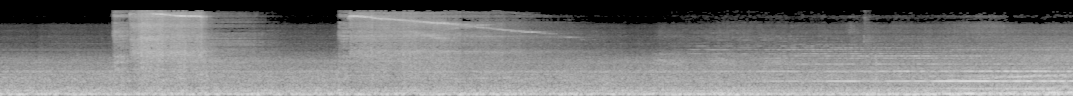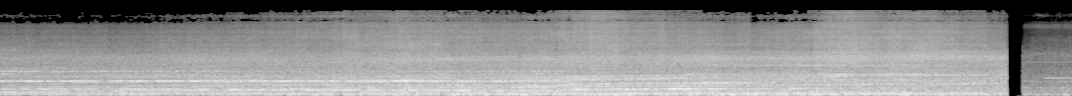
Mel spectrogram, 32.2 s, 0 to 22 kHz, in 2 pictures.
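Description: Kintetsu 22000 series ACE electric train pulling away. Short hisses of air, one with a high falling whistle, come in the first few seconds. Then the inverter and traction motors whine in several tones that step and rise in pitch as it accelerates, with running and wheel noise growing louder as the cars pass.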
